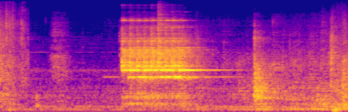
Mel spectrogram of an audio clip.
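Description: Doorbell ringing once, a steady ring lasting about a second.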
